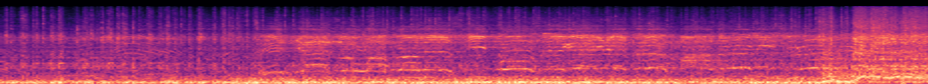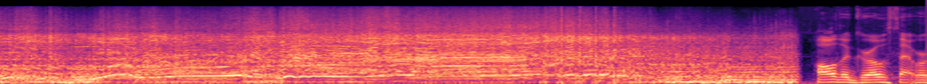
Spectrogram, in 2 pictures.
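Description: A car engine roars and revs hard.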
